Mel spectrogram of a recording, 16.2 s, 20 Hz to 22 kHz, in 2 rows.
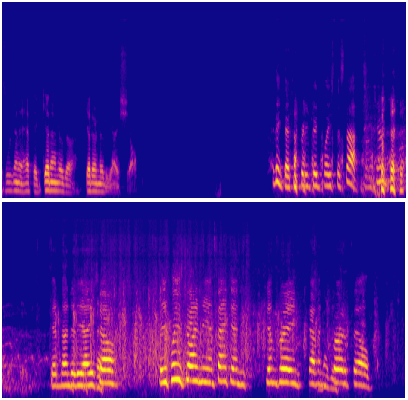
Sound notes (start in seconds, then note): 7.1 laughing; 9.0 applause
